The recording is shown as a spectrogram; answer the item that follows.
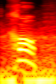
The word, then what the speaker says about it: Craon: bonjour bienvenue à craon enfin pour ceux qui ne sauraient pas encore ça s'écrit craon mais ça se prononce cran et nous sommes devant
